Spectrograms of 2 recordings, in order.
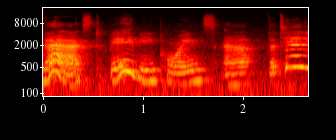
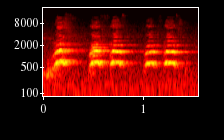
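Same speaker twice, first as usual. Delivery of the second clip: high, loud little yaps; puppy barking; 9 dB louder than usual. Pretend. Carer playing the puppy at the door, yappy barking. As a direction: bark like an excited puppy. Imitates puppy arriving in story.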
